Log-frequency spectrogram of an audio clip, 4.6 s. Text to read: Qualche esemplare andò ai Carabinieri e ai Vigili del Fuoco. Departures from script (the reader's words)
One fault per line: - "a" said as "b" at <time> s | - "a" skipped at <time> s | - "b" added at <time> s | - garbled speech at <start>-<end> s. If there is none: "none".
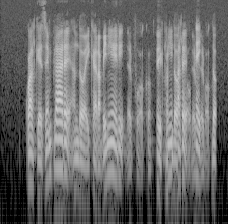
- "e ai Vigili" skipped at 2.5 s
- garbled speech at 3.1-4.3 s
